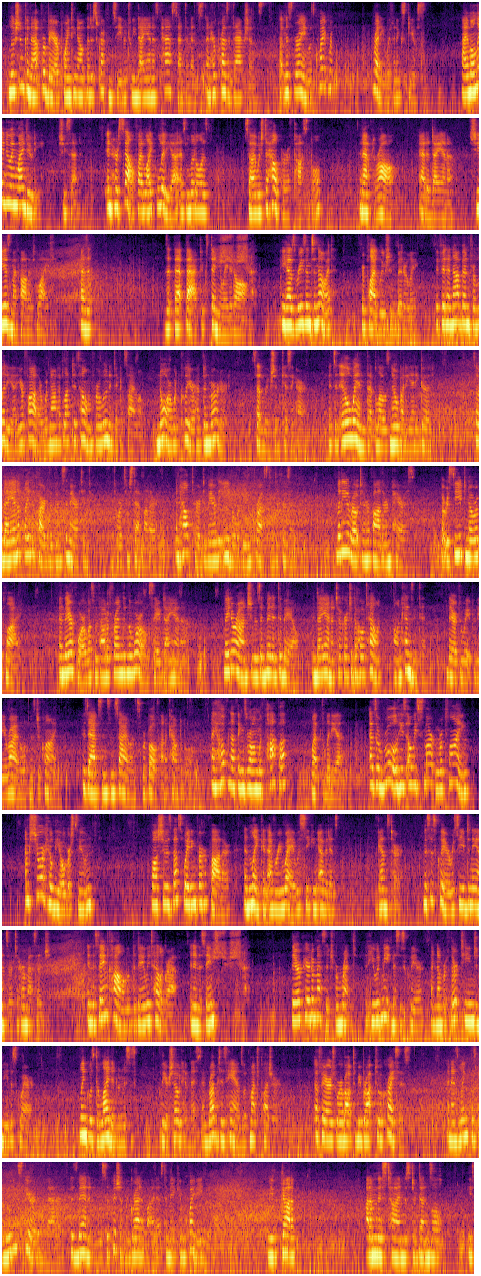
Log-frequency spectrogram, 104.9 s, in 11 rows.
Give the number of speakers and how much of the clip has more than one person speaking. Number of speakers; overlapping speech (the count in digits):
1, no overlap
